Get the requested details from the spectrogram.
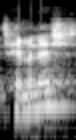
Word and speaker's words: Himanash: Yeah, so it's Himanash, so hi, man, is, so just like breaking it out into syllables. – And how do you say your last name? – Goel, G-O-E-L.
